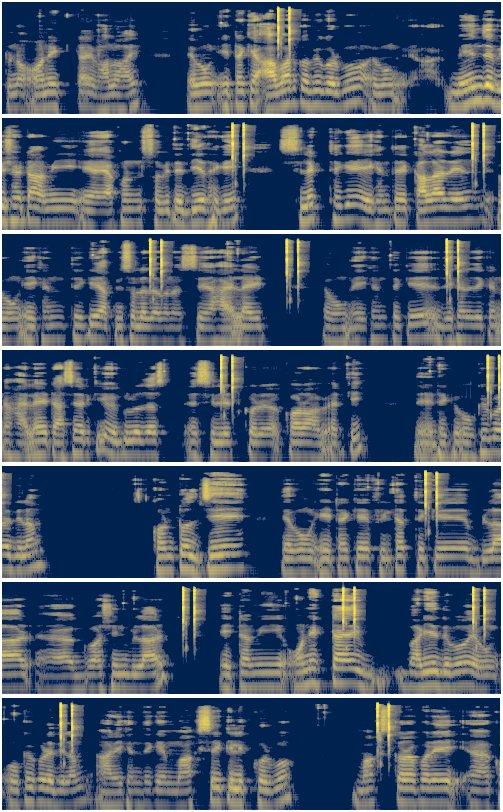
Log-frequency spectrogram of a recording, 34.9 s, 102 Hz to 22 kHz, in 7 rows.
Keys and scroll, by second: 22.6 ctrl+j.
